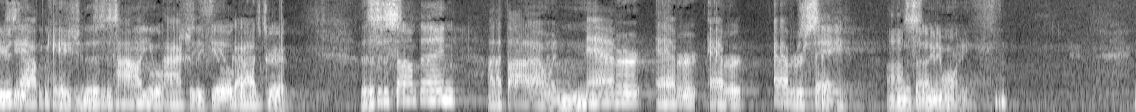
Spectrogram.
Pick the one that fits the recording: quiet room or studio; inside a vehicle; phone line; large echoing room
large echoing room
